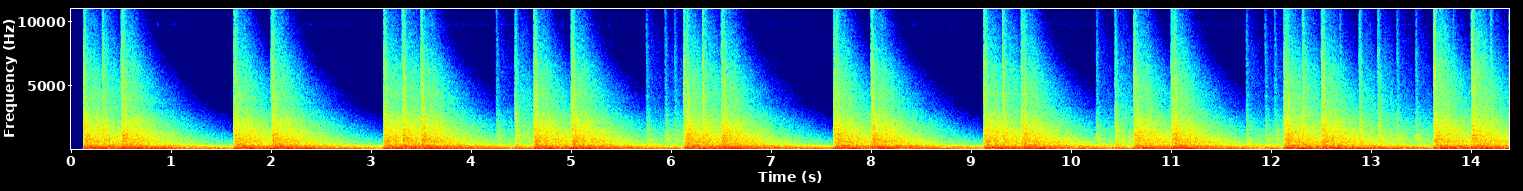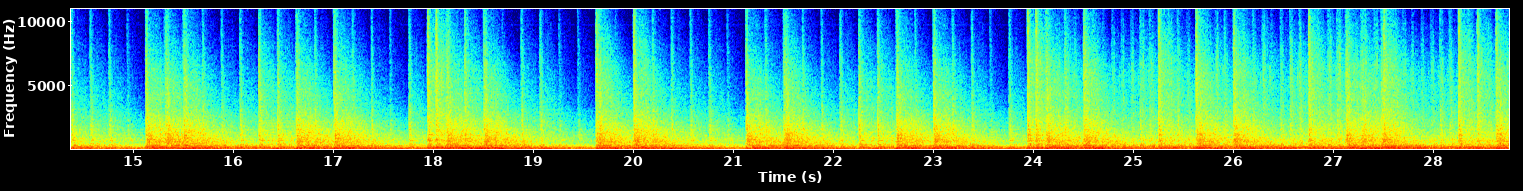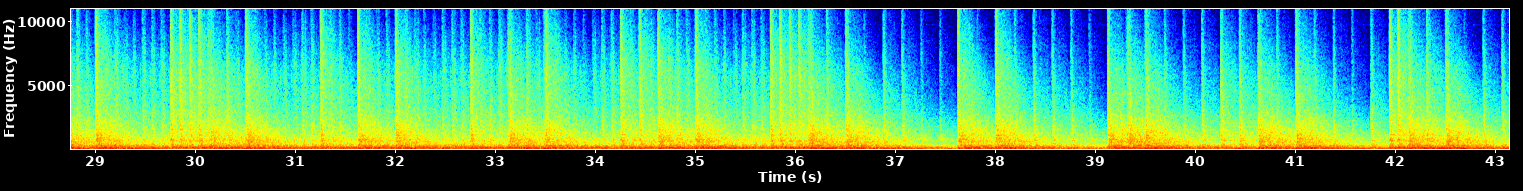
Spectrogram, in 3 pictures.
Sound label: Epic Drums; Air Guardians; Windows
